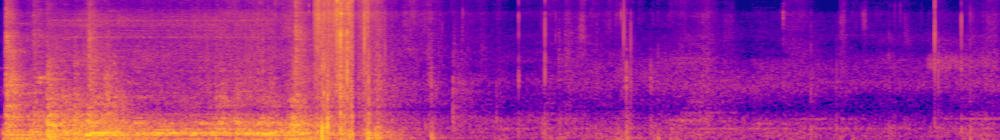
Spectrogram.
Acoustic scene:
elevator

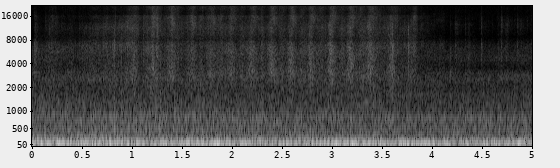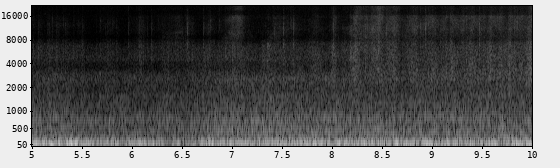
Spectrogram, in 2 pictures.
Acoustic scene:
car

